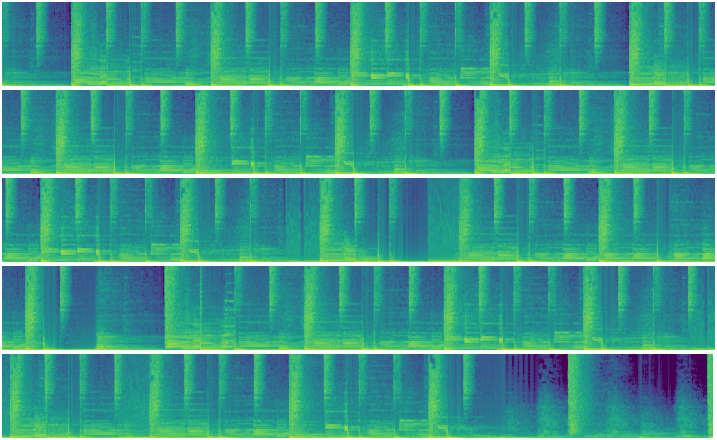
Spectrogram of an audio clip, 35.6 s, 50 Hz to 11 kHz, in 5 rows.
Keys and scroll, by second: 6.6 j, 12.0 0.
